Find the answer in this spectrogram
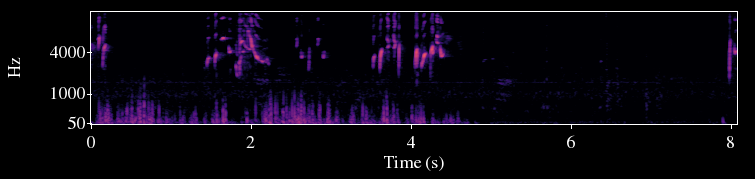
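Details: A young European goldfinch sings a quick run of high, scratchy twitters and chirps over about three seconds, heavy low rumbling and knocking underneath, then a quieter stretch with little sound.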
